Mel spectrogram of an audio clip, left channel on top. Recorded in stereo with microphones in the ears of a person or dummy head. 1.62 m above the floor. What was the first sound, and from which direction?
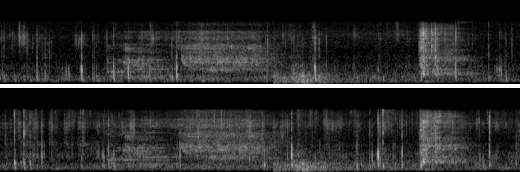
A toilet flushing, 15° left (ahead or behind).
